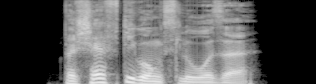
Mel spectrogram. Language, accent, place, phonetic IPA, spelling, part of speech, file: German, Germany, Berlin, [bəˈʃɛftɪɡʊŋsˌloːzə], beschäftigungslose, adjective, De-beschäftigungslose.ogg
- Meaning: inflection of beschäftigungslos: 1. strong/mixed nominative/accusative feminine singular 2. strong nominative/accusative plural 3. weak nominative all-gender singular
